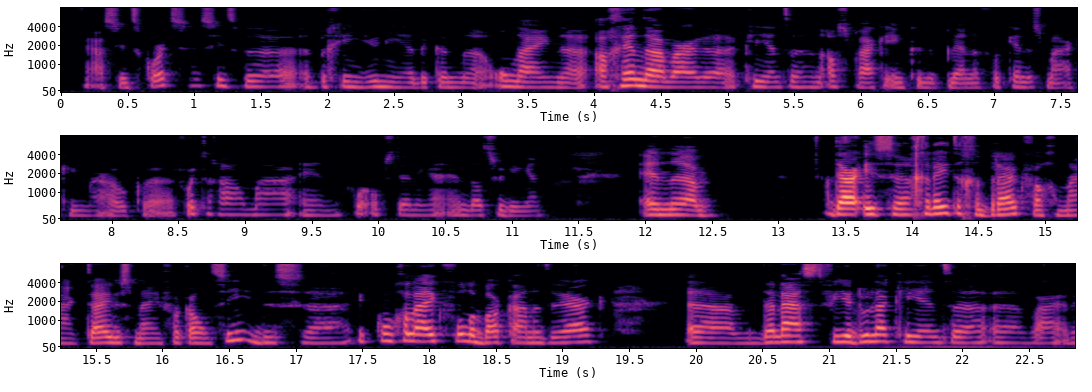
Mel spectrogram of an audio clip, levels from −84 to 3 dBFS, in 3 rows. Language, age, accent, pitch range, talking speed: Dutch, 30-49, Dutch, 180-230 Hz, 160 wpm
